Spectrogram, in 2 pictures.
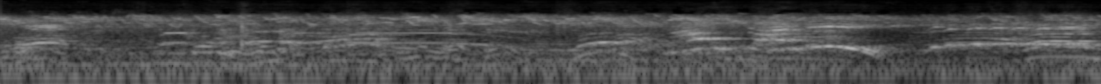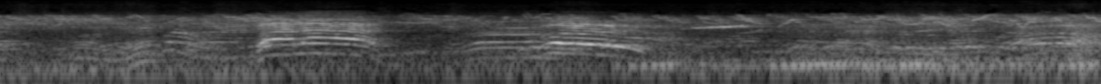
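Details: Several lemon-bellied white-eyes sing at a songbird competition in Bunkate, Central Lombok, in a dense, overlapping chorus of quick, high, warbling and twittering phrases, with people talking in the background.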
